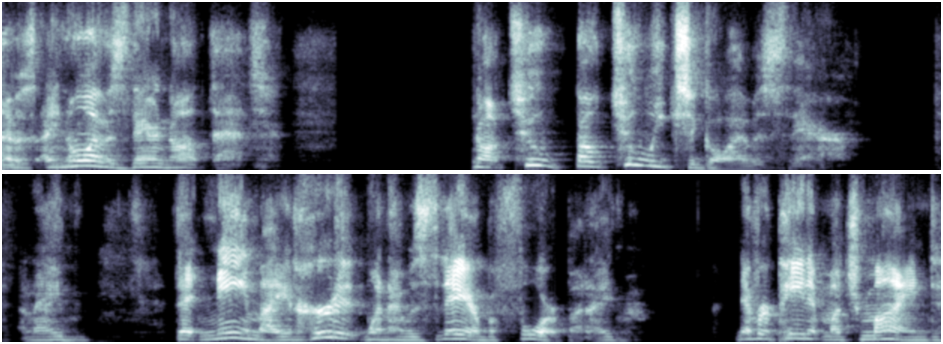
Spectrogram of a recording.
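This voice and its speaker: A man's raspy, high-pitched put-on character voice with very wide pitch swings and long, frequent pauses. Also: moderate pace, big swings in loudness. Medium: actual play. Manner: halting, terse, reserved.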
